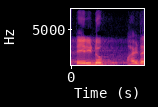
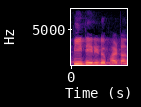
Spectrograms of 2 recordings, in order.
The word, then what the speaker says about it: Pteridophyta: या पी से स्टार्ट होता है, पी यहाँ पे साइलेंट है। टेरिडोफाइटा इसको पढ़ते हैं, पी टेरिडोफाइटा नहीं पढ़ना, इसको टेरिडोफाइटा पढ़ते हैं, ठीक है।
